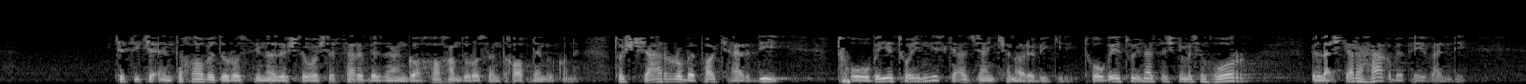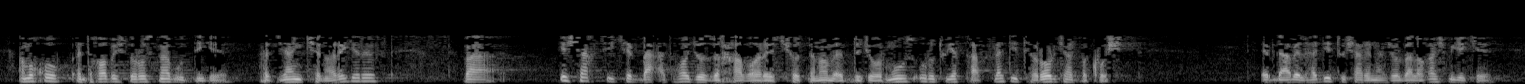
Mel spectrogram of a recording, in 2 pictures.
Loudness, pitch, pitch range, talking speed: -27 LUFS, 115 Hz, 100-140 Hz, 155 wpm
